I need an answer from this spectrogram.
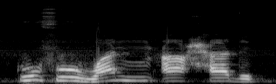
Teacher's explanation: On the waw there is double fatha. After the tanween, like double fatha, the next letter is hamza. We make izhar here. We make the clear sound of noon.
